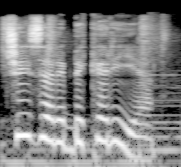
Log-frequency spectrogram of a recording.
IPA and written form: ˈtʃeːzare bekkaˈriːa (Cesare Beccaria)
